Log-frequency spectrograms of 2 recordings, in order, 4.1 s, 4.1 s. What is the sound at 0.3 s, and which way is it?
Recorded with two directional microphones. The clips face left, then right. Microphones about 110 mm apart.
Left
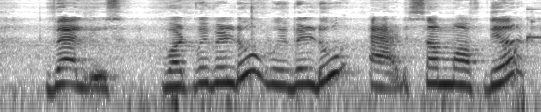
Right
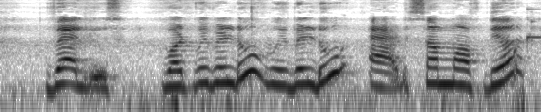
Speech, 35° right (ahead or behind).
